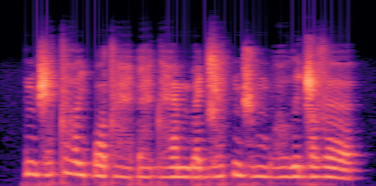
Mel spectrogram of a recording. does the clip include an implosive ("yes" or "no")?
yes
